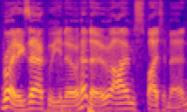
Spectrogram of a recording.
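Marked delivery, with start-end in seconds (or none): 1.0-2.4 put-on British accent. Joking about a British version of a comic hero, mock British Spider-Man voice. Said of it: "I had the accent".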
